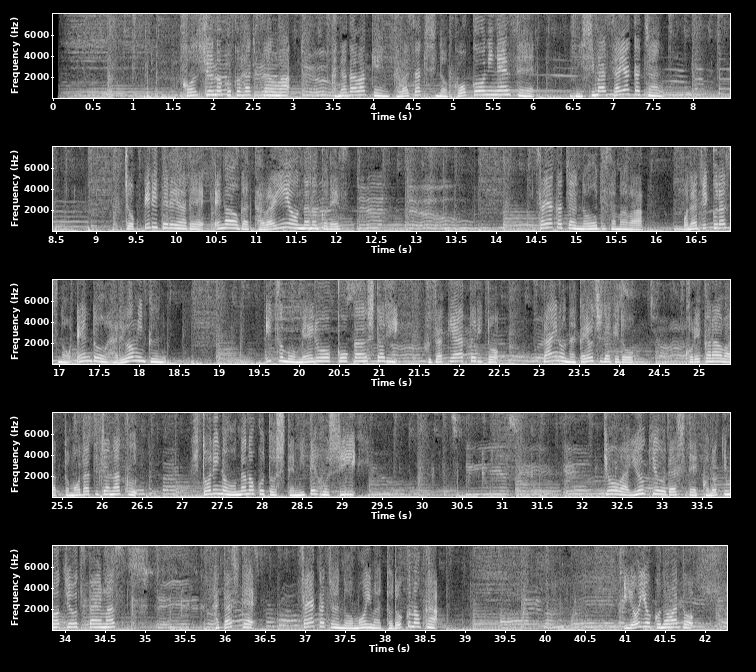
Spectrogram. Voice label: Japanese Female Entertainment

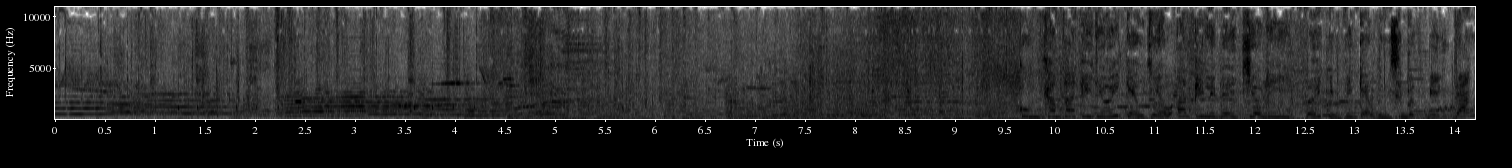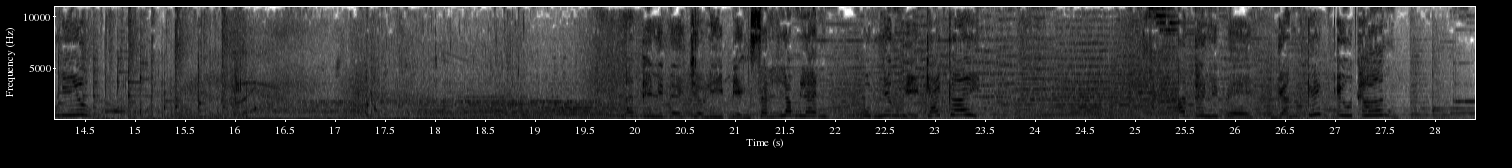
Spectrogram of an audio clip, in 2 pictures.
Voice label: South TVC Female, Vietnamese; Alpenliebe

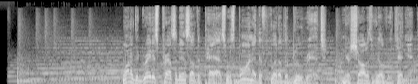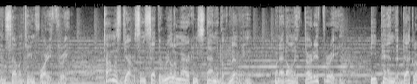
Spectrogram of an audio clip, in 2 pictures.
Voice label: US English Narration

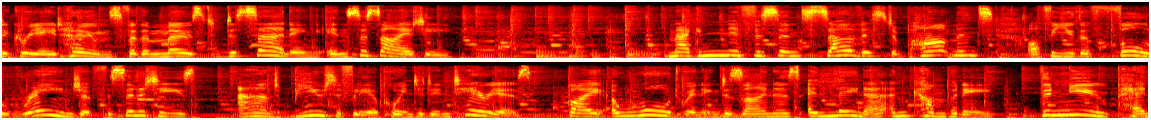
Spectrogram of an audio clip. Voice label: UK English London Property

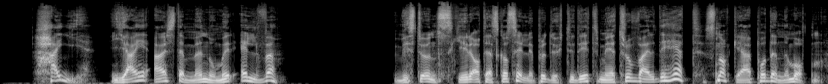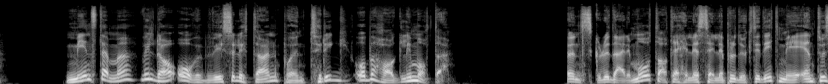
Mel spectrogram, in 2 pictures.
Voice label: Norwegian, Male

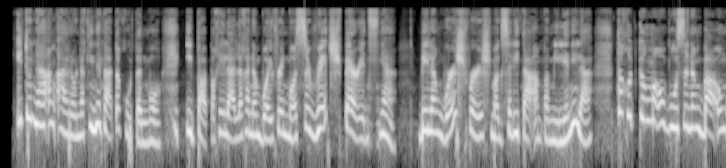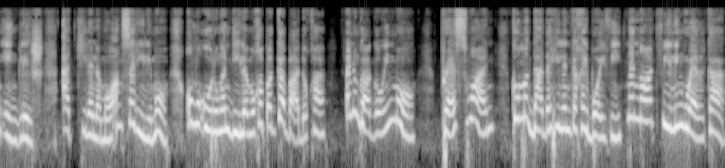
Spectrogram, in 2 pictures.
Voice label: Female Tagalog IVRS Voice Sample

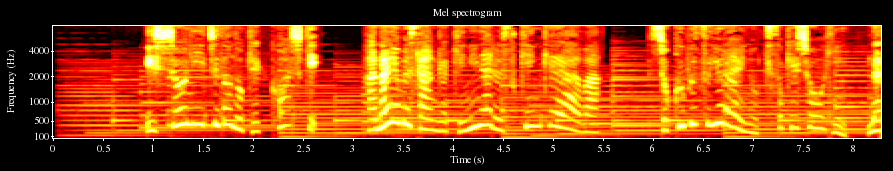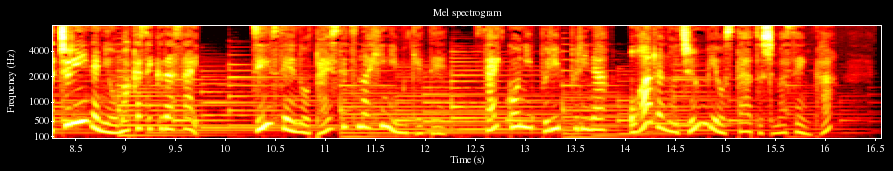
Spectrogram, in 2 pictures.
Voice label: Japanese Cosmetic

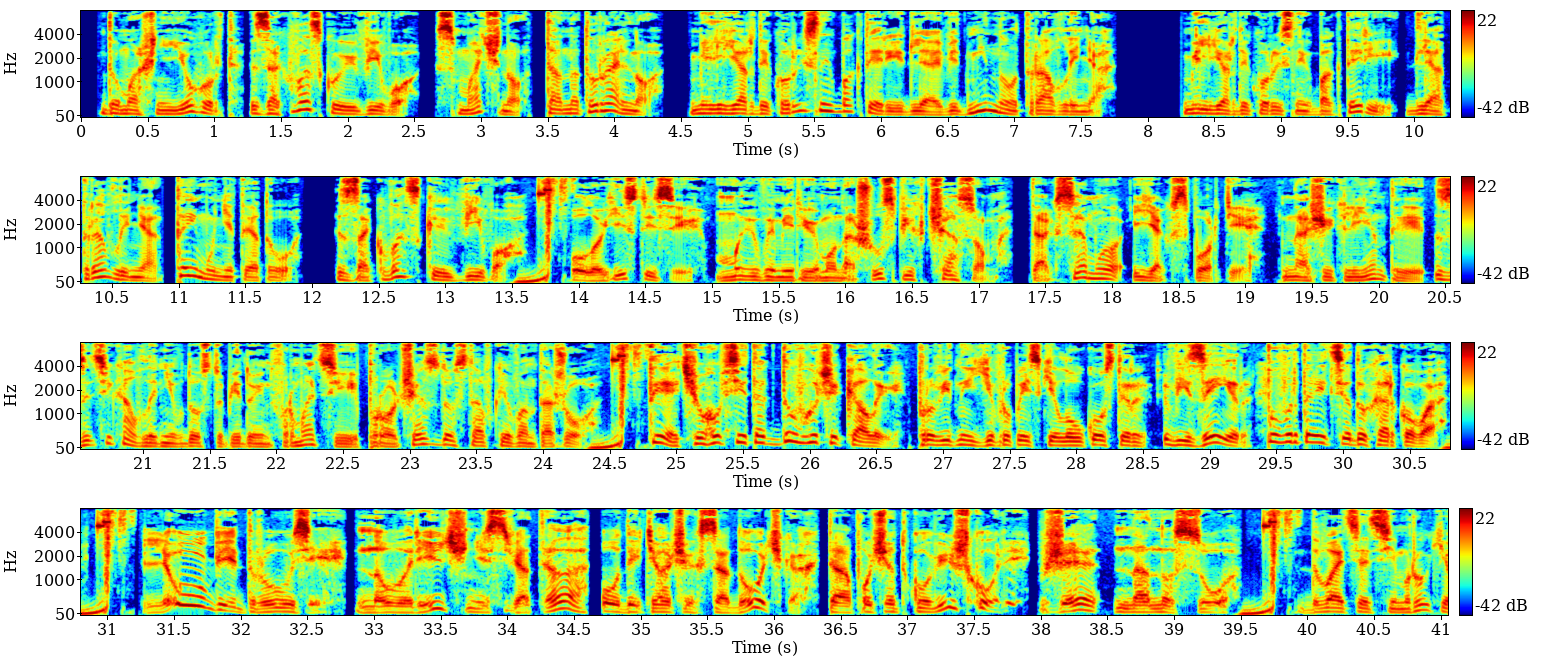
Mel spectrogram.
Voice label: Ukrainian Voice, Male

